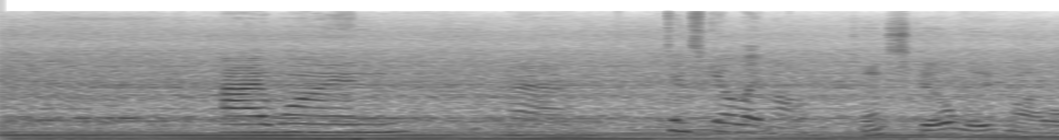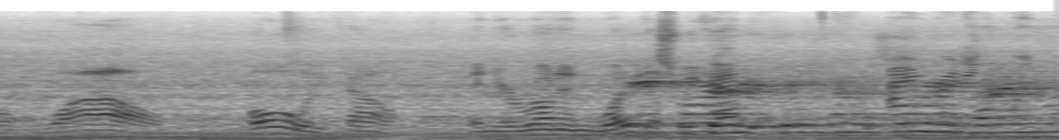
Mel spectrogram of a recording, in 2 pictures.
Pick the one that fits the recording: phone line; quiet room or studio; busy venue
busy venue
